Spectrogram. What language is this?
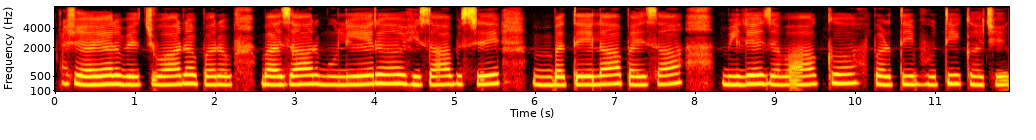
Magahi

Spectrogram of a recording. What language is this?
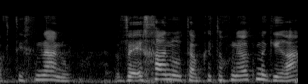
Hebrew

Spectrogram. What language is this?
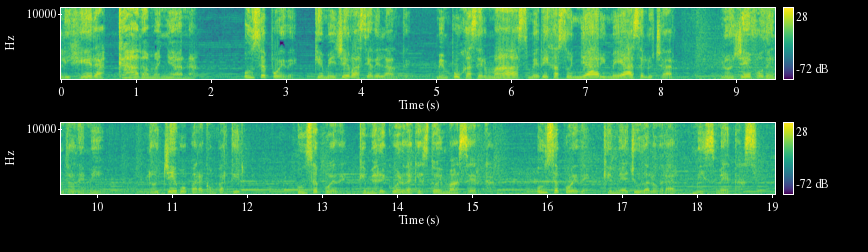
Spanish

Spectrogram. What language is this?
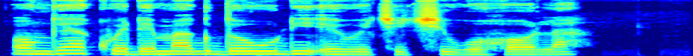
Luo (Kenya and Tanzania)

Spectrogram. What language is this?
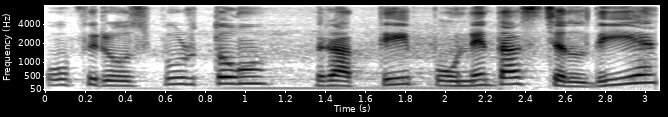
Punjabi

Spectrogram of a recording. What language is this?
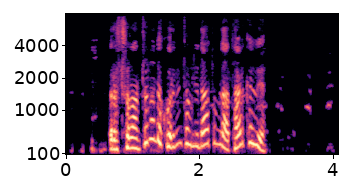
Pashto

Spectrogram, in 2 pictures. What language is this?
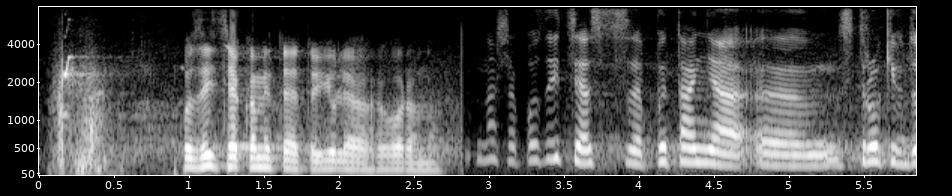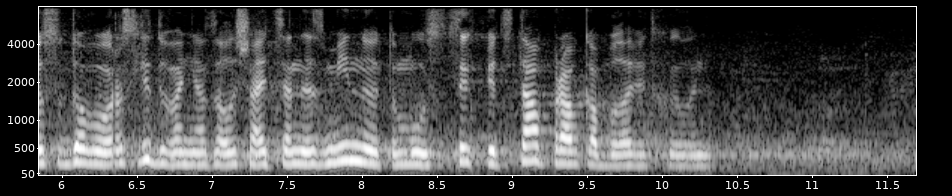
Ukrainian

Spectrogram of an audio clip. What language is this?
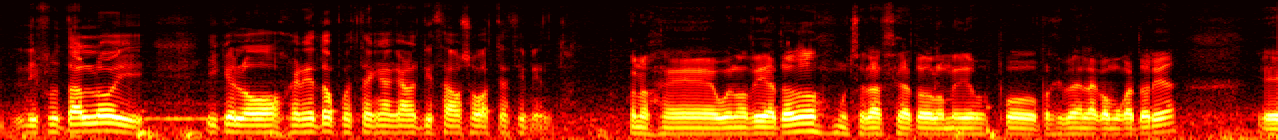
Spanish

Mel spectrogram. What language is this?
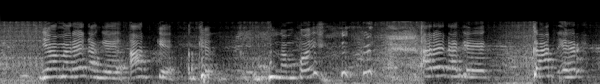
Serer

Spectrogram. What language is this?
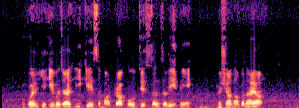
Urdu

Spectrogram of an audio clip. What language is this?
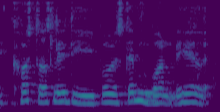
Danish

